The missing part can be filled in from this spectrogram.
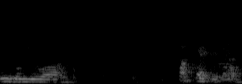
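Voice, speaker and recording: Somewhat breathy and at medium pitch, a man talks at a fairly quick pace. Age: 60s. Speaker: motivational speaker. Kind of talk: motivational talk. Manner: animated.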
